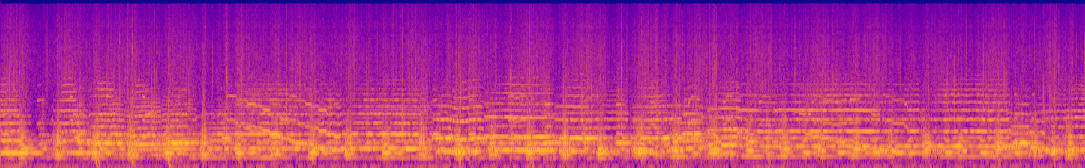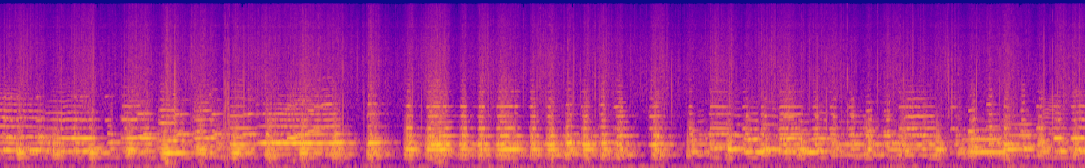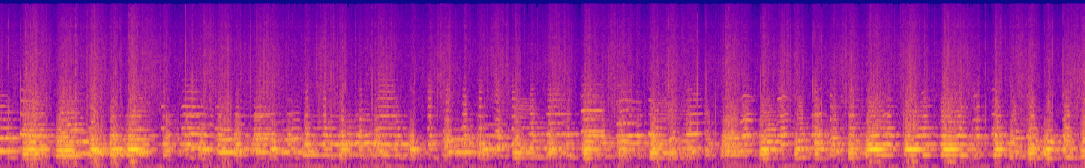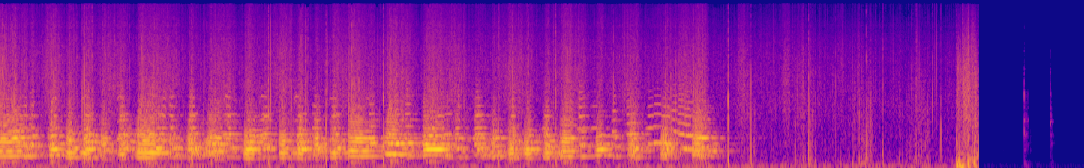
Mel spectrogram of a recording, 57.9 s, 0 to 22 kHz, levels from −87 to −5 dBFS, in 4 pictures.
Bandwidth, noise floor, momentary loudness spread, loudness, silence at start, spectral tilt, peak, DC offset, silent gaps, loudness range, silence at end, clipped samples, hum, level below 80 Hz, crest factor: over 20 kHz; -85 dBFS; 7 LU; -22 LUFS; 0 s; -4.5 dB/octave; -4 dBFS; under 0.1%; none; 3 LU; 1.4 s; under 0.1%; none; -46 dBFS; 18 dB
